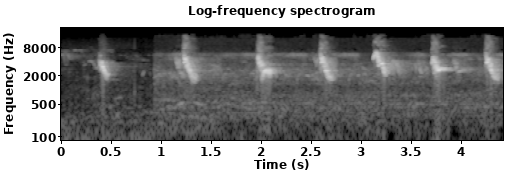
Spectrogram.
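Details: Rapid series of sharp descending chirps from an African sparrow, nearly two per second, over a continuous thin high hiss in the background.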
